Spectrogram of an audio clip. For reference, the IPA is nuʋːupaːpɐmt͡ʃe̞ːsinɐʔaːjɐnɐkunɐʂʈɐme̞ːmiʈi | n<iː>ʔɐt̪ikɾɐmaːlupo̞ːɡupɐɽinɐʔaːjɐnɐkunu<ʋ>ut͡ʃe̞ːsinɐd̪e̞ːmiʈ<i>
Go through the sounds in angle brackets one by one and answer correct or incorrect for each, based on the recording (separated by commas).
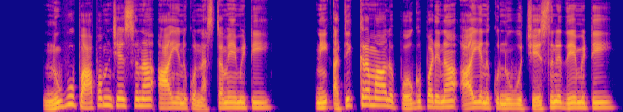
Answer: correct, incorrect, correct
